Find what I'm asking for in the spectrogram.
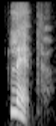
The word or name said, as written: lip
